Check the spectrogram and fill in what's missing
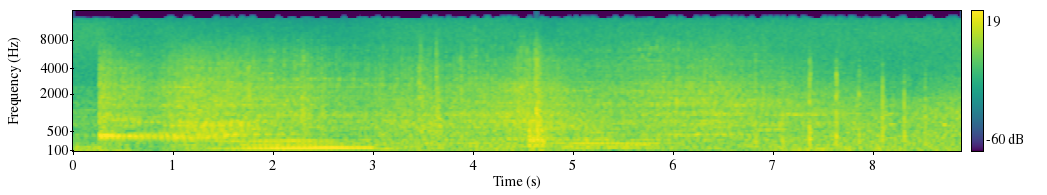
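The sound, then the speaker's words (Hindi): A vehicle engine idles steadily after the driver brings it to a stop on command, its low rumble dropping slightly partway through, with a few faint clicks and knocks over the continuous hum. “ए driver, गाड़ी रोको।”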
